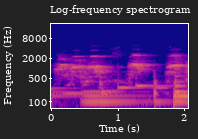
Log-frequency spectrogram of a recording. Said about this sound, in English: And as you can hear, with my dog barking in the background, life can be chaotic.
